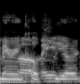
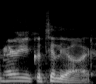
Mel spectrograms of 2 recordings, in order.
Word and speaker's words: Marion Cotillard: Marion Cotillard. Marion Cotillard.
